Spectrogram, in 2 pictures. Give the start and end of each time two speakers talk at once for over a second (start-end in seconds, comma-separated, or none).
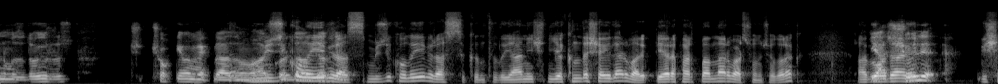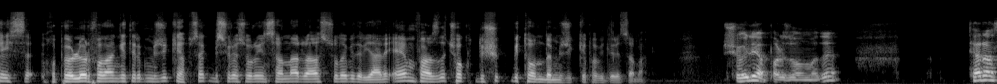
2.3-3.5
